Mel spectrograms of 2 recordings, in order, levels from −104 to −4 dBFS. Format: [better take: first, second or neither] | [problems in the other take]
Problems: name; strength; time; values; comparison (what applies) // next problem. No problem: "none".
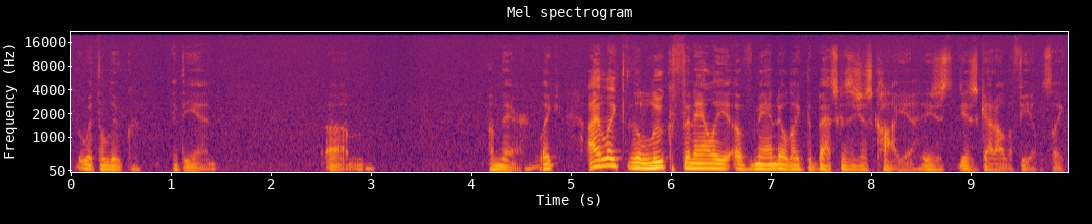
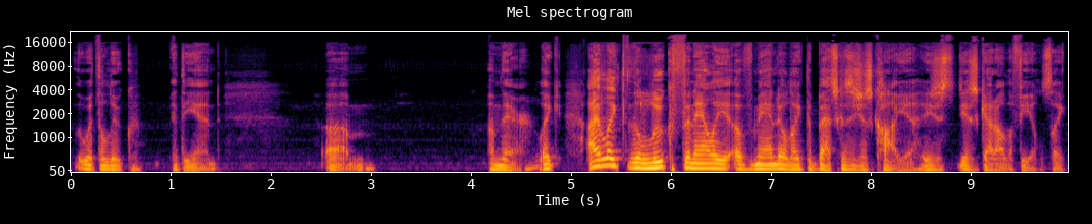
second | hiss; noticeable; throughout; 20 dB below the speech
